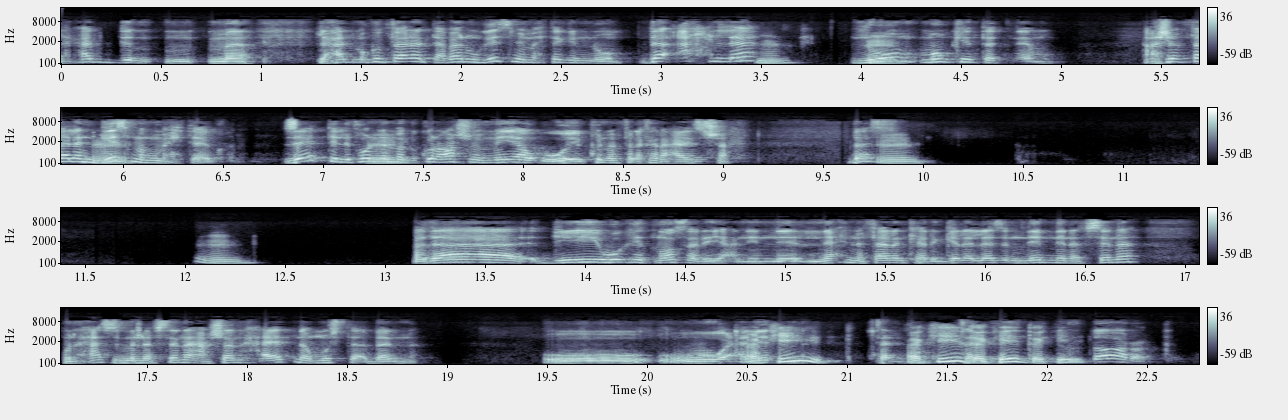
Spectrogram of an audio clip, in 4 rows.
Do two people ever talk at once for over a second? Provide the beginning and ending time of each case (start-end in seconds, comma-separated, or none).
20.5-22.2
